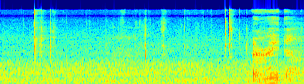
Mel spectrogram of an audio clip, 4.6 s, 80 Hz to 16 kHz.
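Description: Pliers pushing a pin out of a Bass Pro Carbonlite CL10H fishing reel, giving close, faint metallic clicks and scraping that end in a louder grinding burst, with background noise of people working outside.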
